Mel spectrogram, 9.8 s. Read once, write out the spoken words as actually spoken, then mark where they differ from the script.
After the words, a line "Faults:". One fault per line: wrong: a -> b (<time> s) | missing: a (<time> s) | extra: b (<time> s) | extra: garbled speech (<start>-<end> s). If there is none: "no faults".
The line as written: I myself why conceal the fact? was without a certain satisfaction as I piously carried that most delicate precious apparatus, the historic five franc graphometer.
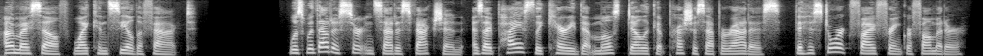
I myself why conceal the fact? was without a certain satisfaction as I piously carried that most delicate precious apparatus, the historic five franc graphometer.
Faults:
no faults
